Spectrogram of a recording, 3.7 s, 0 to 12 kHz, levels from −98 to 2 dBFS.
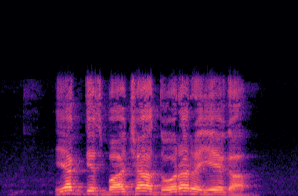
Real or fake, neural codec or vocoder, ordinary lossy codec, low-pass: real; none; Opus, 64 kbps; 7.2 kHz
